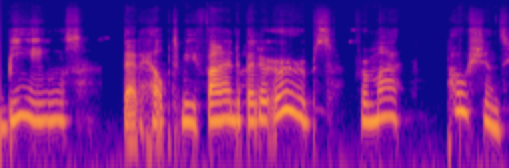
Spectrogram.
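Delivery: put-on a proud old healer justifying her trade; elderly gnome healer.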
